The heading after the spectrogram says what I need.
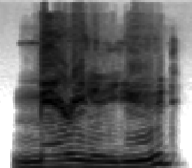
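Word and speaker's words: Mari Lwyd: Mary Lude. Okay. Mary Lude. So it's Lude is L-W-Y-D. That is a strange assortment of letters. It's probably like a guttural sound.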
